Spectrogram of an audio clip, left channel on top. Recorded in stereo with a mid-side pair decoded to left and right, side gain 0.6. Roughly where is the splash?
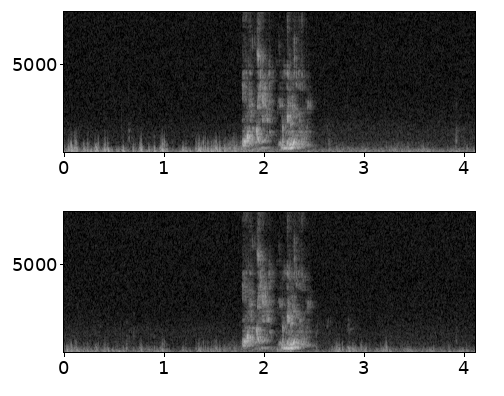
Ahead.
